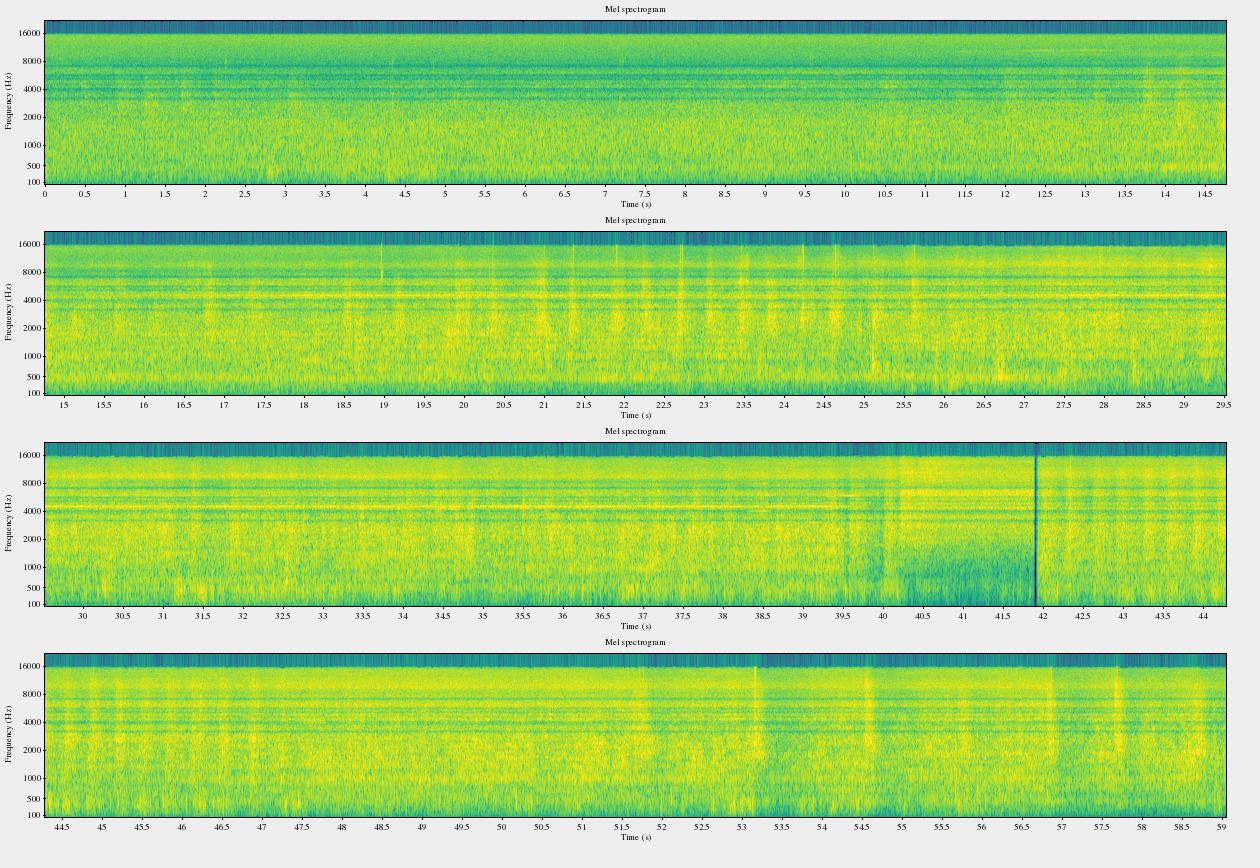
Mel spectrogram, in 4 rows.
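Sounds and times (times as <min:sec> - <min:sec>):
train wheels on track: 0:00.0 - 0:59.0
thin high squeal: 0:15.3 - 0:24.2, 0:24.8 - 0:40.5.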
